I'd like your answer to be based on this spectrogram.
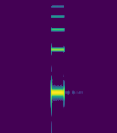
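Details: Single clear electronic beep from a heart monitor sound effect, not a real patient recording.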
